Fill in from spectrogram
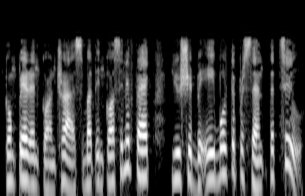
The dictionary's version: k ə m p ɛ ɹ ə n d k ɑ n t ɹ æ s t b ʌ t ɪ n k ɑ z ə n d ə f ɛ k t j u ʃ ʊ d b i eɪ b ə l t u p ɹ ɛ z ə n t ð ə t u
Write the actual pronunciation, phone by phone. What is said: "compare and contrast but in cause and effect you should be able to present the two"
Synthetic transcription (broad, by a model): k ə m p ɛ ɹ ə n k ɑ n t ɹ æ s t b ʌ t ɪ n k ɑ s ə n ə f ɛ k t j u ʃ ʊ d b i eɪ b ə l t u p ɹ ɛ s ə n t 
